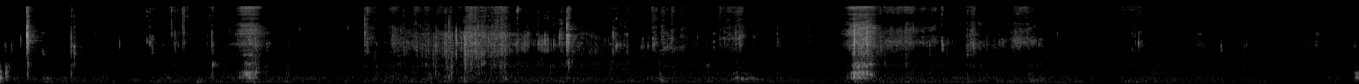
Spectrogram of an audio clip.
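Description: Close-up chewing of a raisin bagel with beef sausage and cream cheese: scattered mouth clicks and smacks, with a stretch of rustling in the middle as a paper napkin is wiped across the mouth, and a short louder burst about two-thirds of the way through.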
